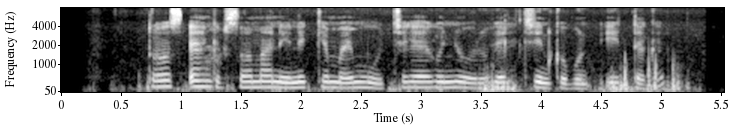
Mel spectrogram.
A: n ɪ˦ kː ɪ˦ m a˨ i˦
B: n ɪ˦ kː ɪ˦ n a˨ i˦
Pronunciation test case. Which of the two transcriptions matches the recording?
A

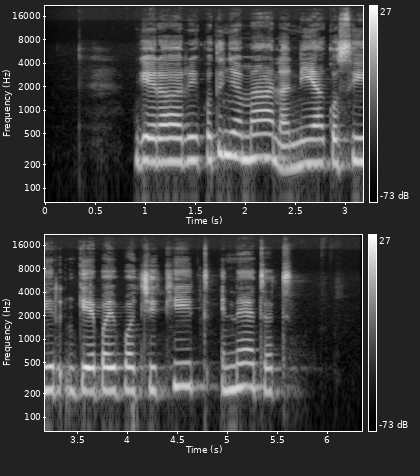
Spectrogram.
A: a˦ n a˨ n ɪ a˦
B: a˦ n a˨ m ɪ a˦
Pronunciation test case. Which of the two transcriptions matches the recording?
A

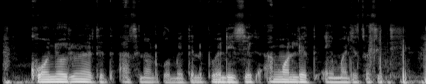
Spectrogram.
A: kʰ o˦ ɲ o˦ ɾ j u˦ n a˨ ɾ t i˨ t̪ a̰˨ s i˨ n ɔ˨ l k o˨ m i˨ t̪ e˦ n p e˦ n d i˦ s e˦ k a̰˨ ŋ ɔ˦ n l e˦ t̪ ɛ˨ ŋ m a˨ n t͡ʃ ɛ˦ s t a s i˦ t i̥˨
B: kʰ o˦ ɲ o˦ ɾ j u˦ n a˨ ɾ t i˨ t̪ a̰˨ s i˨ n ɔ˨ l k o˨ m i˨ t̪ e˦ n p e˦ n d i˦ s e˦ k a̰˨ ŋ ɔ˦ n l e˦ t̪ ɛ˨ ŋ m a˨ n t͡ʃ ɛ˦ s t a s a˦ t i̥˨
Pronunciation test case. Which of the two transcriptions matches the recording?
A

